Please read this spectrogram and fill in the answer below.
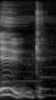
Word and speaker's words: Ood: The Ood. The Ood is right. I wasn't sure how to pronounce that, but I'm glad you nailed it. It's not Ood.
